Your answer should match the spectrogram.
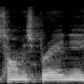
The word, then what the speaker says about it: Tomas Baranyai: Yeah, so he just butchered my name, but my name's Tomas Baranyai.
